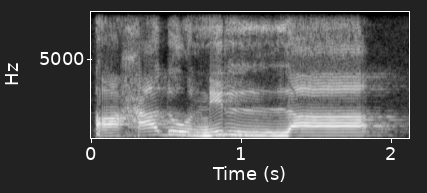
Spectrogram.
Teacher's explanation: اب یہاں پر اگر آپ اس کو ملا کے پڑھیں گے، وقف کریں گے تو دال ساکن ہو جائے گا احد، ملا کے پڑھنا چاہتے ہیں تو پھر یہاں پہ نون قطنی پڑھا جائے گا، نون قطنی کو کسرہ کے ساتھ یعنی زیر کے ساتھ پڑھا جائے گا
